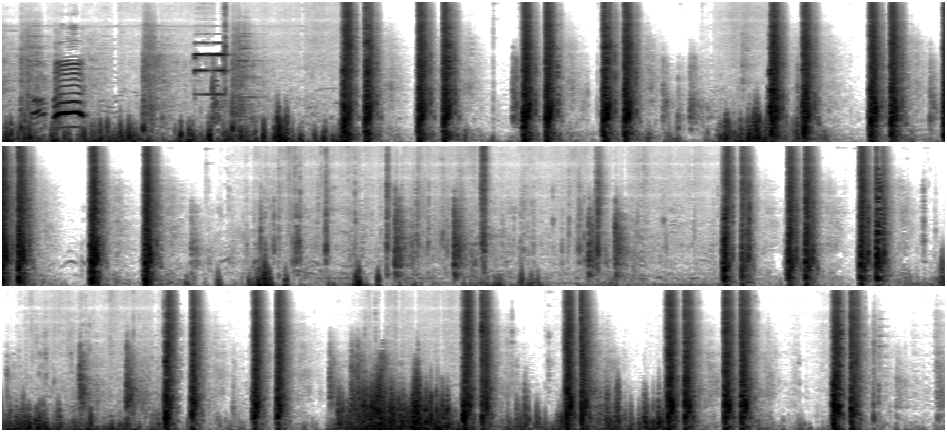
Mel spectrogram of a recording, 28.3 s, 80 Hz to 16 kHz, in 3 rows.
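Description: A shot timer's start beep, then rapid semi-automatic rifle fire from an AR-15-style rifle for the rest of the stage. Most shots come in quick pairs, and there are short pauses between strings as the shooter moves.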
